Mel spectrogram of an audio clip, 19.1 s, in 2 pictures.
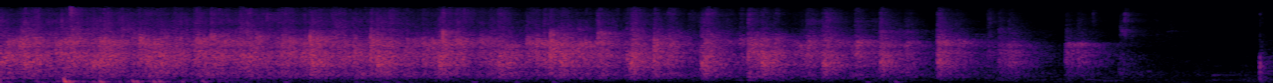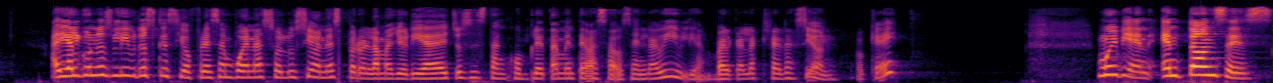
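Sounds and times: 
applause: 0.0 - 8.6
speech: 10.0 - 16.5, 17.2 - 19.0.

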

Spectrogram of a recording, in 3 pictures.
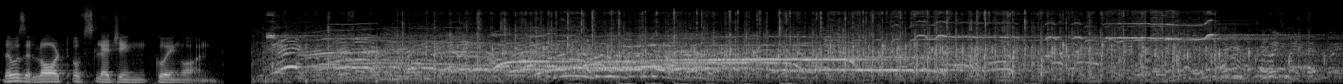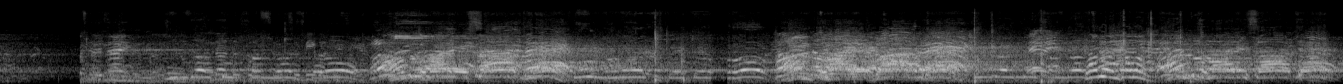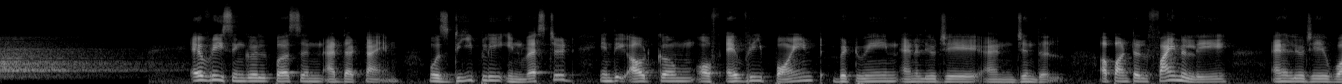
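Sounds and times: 
speech: 0.0 - 2.2, 28.8 - 40.2
supporters cheering around a court: 2.5 - 28.2.

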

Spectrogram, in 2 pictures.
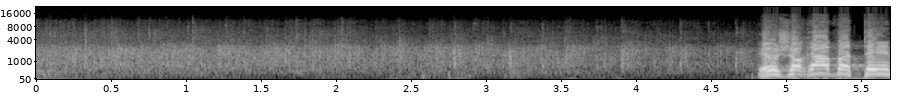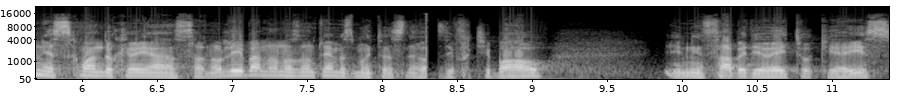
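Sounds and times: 
audience applause: 0.0 - 5.0
speech: 4.8 - 11.3.

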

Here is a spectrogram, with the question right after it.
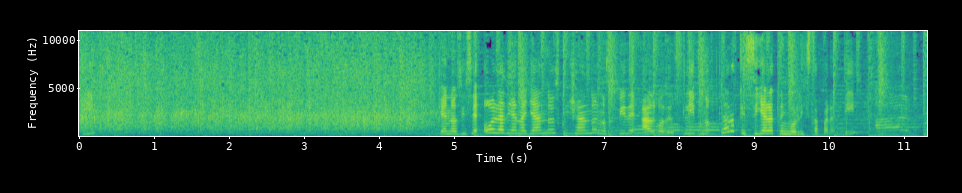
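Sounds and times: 
applause: 0.0 - 4.8
speech: 4.8 - 10.8.

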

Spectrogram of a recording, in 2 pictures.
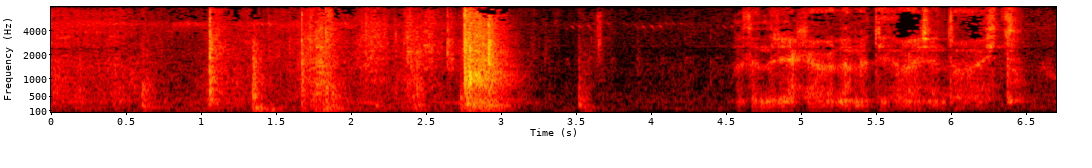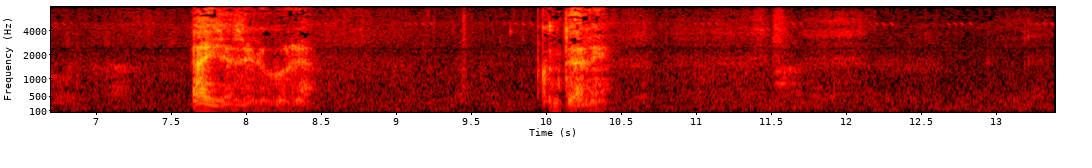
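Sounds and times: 
house door closing thud: 1.0 - 3.2
speech: 4.8 - 6.6, 7.7 - 8.6, 10.1 - 10.5.

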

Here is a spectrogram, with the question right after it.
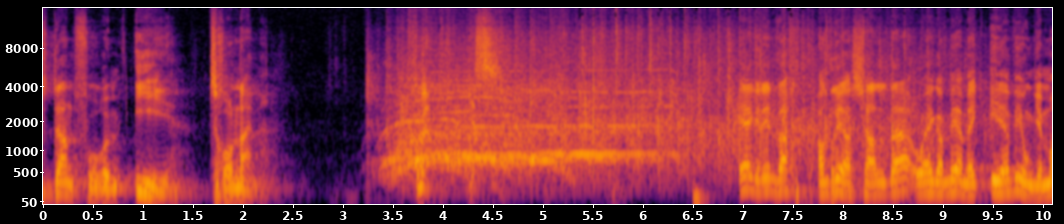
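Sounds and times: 
speech: 0.1 - 2.3, 3.7 - 4.6, 7.0 - 10.0
live audience applause: 3.3 - 10.0.

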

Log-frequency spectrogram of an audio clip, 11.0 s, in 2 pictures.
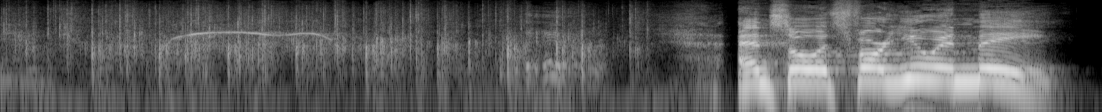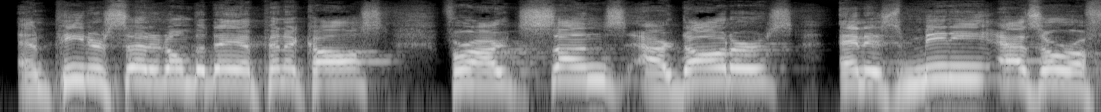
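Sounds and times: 
audience clapping hands: 0.0 - 3.6
high whistle-like cry: 0.8 - 1.8
speech: 3.7 - 11.0.

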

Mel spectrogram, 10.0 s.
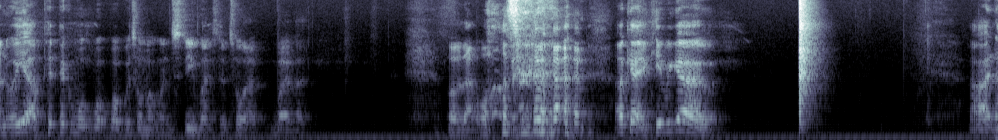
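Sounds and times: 
speech: 0.0 - 3.2, 4.1 - 7.3, 9.7 - 9.9
laughter: 4.9 - 5.9
single hand clap for audio sync: 8.0 - 8.3.

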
